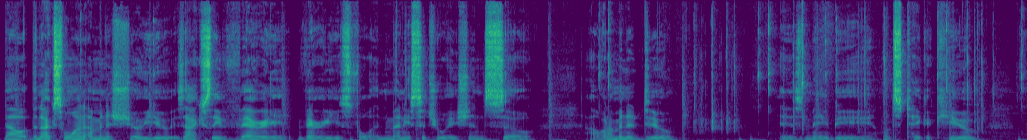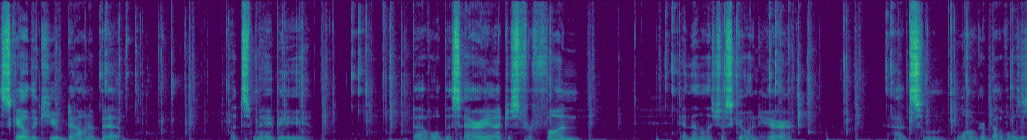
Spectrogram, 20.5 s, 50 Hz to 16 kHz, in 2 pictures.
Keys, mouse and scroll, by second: 0.8-1.5 middle drag, 6.0 click, 7.1 Escape, 7.3 Escape, 7.6 click, 7.9 Delete, 8.2 middle click, 8.9 shift+a, 9.4 click, 9.7 s, 9.8 z, 10.2 click, 11.3 ctrl+a, 11.3 ctrl+click, 11.5 shift+middle drag, 11.7 shift+scroll up 1, 11.9 Tab, 12.2 ctrl+x, 13.1 ctrl+z, 13.8 click, 14.6 ctrl+b, 14.6 middle click, 15.3 middle click, 16.9 shift+click, 17.4 shift+click, 18.0 shift+click, 18.6 ctrl+b, 18.6 ctrl+middle click, 19.1 shift+click, 19.8 alt+x, 20.4 Tab.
